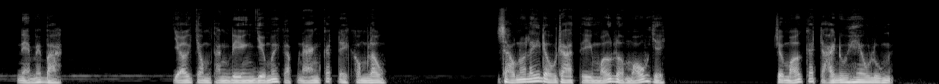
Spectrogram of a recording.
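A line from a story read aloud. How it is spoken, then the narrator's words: Soft, quiet gossip. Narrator (Vietnamese): Một người khẽ nói nhỏ với mấy bà còn lại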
